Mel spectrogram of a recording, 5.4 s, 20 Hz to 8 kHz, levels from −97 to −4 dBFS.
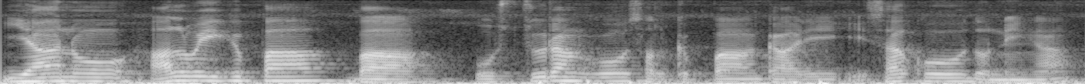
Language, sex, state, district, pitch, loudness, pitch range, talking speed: Garo, male, Meghalaya, South Garo Hills, 115 Hz, -20 LUFS, 100-135 Hz, 100 wpm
